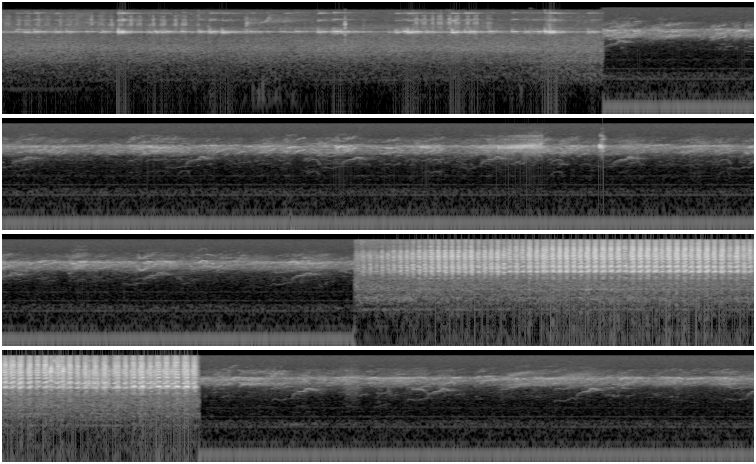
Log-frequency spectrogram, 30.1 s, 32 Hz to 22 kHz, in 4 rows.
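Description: A nature soundtrack of small animals calling: a dense chorus of many short, high chirps. It opens with a steady high ringing tone for about six seconds, and a much louder buzzing chorus cuts in about 18 seconds in and cuts off suddenly some six seconds later.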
